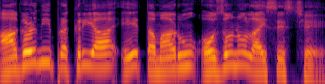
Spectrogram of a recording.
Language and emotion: Gujarati, neutral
